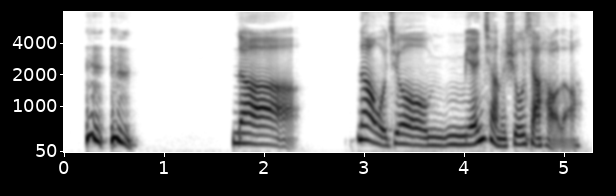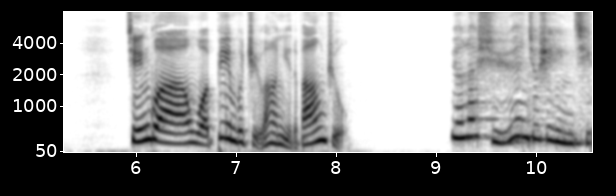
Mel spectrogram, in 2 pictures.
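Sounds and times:
person coughing: 0:00.2 - 0:00.8
speech: 0:00.3 - 0:00.8, 0:01.7 - 0:02.4, 0:03.0 - 0:05.2, 0:06.0 - 0:08.2, 0:09.2 - 0:10.5.

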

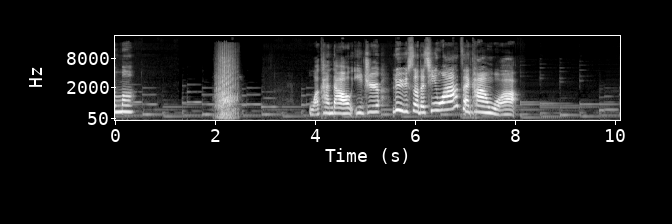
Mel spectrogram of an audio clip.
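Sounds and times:
speech: 0:00.0 - 0:00.4, 0:03.9 - 0:08.1
soft music: 0:00.0 - 0:10.1
horse neighing: 0:02.0 - 0:02.6.

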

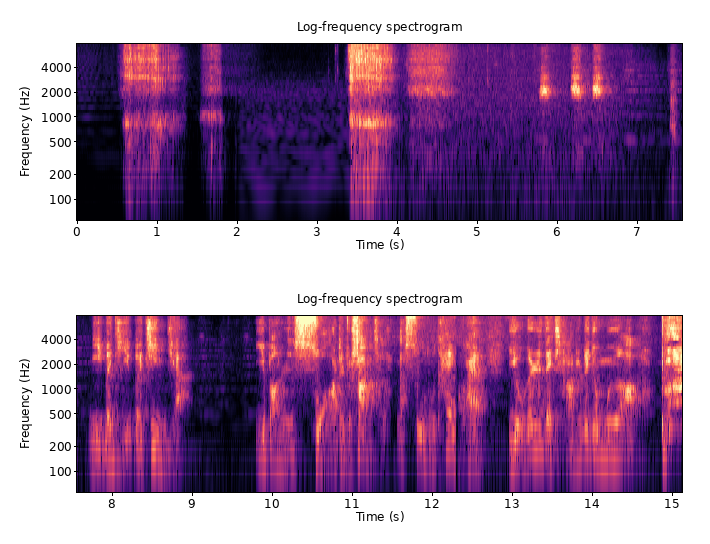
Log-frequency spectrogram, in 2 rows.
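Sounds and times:
person imitating loud snoring: 0:00.6 - 0:02.0, 0:03.4 - 0:04.7
speech: 0:07.7 - 0:09.0, 0:09.8 - 0:15.0.

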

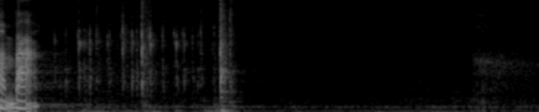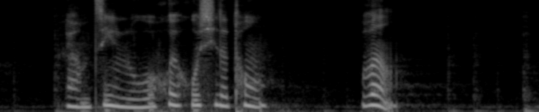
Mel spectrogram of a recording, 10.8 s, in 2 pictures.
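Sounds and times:
speech: 0:00.0 - 0:00.5, 0:06.1 - 0:08.1, 0:09.0 - 0:09.4
typing on a computer keyboard to search for songs: 0:00.5 - 0:02.4.

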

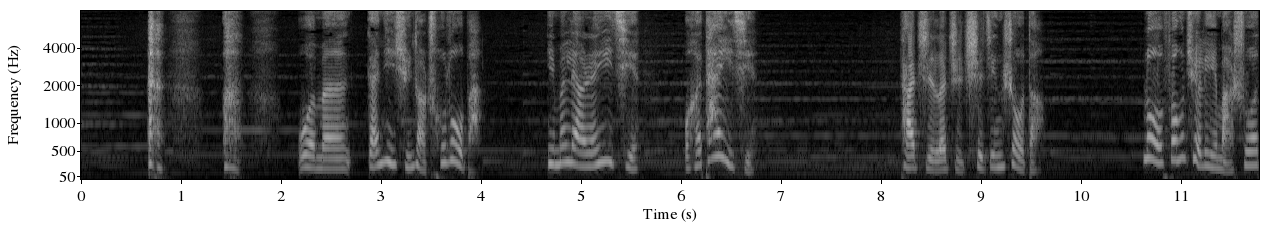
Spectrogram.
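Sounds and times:
low cough: 0:00.7 - 0:01.6
speech: 0:02.2 - 0:04.1, 0:04.7 - 0:06.8, 0:08.2 - 0:09.7, 0:10.6 - 0:11.7.

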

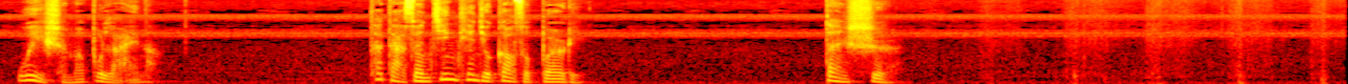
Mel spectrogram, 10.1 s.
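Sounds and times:
speech: 0:00.2 - 0:01.3, 0:02.8 - 0:04.5, 0:06.2 - 0:06.8
footsteps approaching from behind: 0:07.3 - 0:10.1.

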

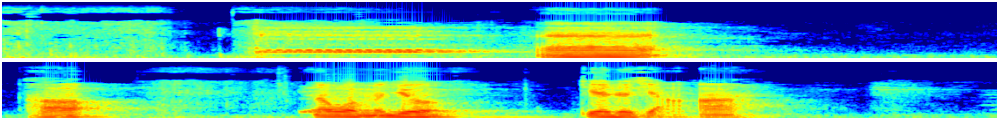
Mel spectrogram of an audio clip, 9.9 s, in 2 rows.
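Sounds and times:
telephone ringing: 0:01.2 - 0:02.7
speech: 0:02.7 - 0:03.4, 0:06.6 - 0:07.3, 0:07.9 - 0:08.8.

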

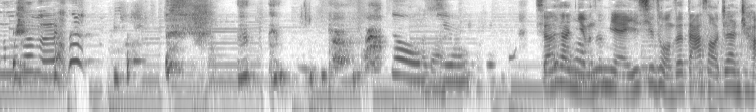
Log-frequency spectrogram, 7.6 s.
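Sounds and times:
laughter: 0:00.0 - 0:06.0
speech: 0:00.1 - 0:02.2, 0:03.3 - 0:07.5
harsh coughing: 0:01.1 - 0:03.9.

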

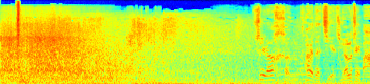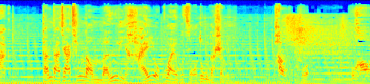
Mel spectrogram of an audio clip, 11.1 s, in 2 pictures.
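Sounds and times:
cannons firing: 0:00.0 - 0:04.9
speech: 0:03.9 - 0:11.1.

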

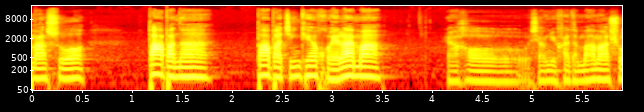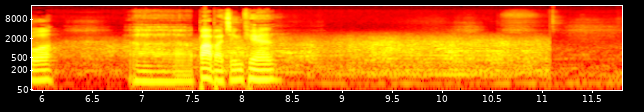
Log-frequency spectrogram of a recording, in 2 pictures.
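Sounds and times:
speech: 0:00.0 - 0:03.6, 0:04.2 - 0:06.2, 0:06.9 - 0:08.5
airplane flying overhead: 0:04.2 - 0:11.7.

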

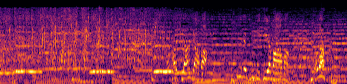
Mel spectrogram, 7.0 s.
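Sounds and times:
crowd clapping: 0:00.0 - 0:04.8
speech: 0:05.2 - 0:06.8.

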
